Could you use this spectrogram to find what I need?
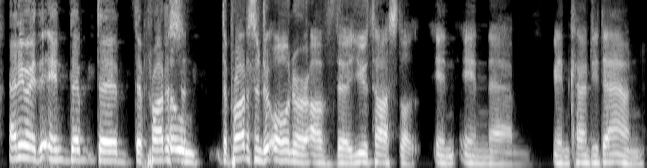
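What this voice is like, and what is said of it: Northern Irish accent. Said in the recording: “my, my northern accent”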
